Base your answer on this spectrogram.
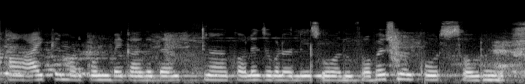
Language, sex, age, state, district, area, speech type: Kannada, female, 18-30, Karnataka, Kolar, rural, spontaneous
